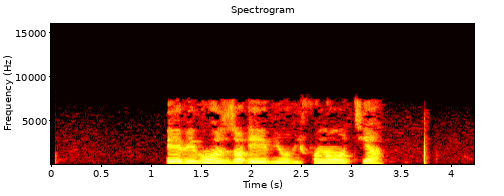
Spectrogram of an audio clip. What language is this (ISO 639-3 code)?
lug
